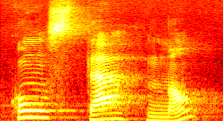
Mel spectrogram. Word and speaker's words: constamment: se terminant en n le suffixe sera e m mm e n t amant la même prononciation. Prenons deux exemples. Constant ici se termine bien en an. Son adverbe correspondant sera constamment OK se terminant en a m e n t.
